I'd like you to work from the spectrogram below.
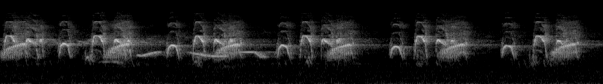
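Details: Song of the Taiwan Partridge, a ground-foraging bird of Taiwan's forest undergrowth: squeaky, rapidly chattering phrases with upslurred and down-bent notes, with a drawn-out sliding whistle partway through, in clean recording.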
